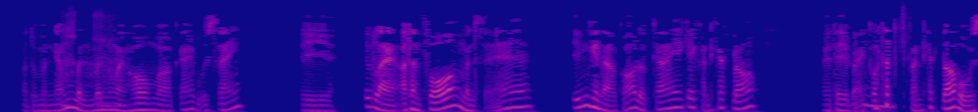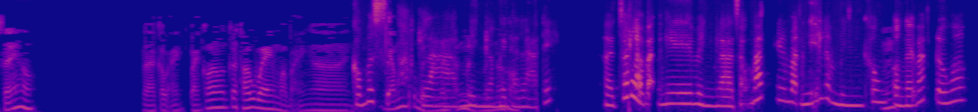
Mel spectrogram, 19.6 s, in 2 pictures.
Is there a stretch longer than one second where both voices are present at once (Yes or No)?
Yes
